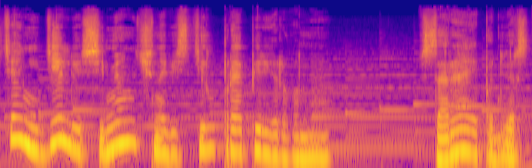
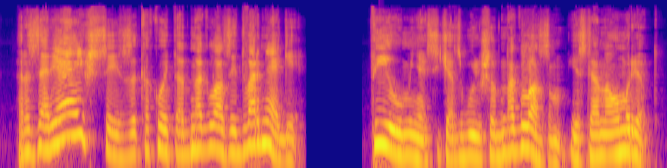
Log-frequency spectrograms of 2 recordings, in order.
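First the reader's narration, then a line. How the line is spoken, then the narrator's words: Barking shout. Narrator (Russian): рявкнул Николай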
